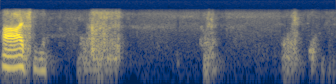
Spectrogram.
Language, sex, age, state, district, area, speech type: Bengali, male, 60+, West Bengal, Murshidabad, rural, conversation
